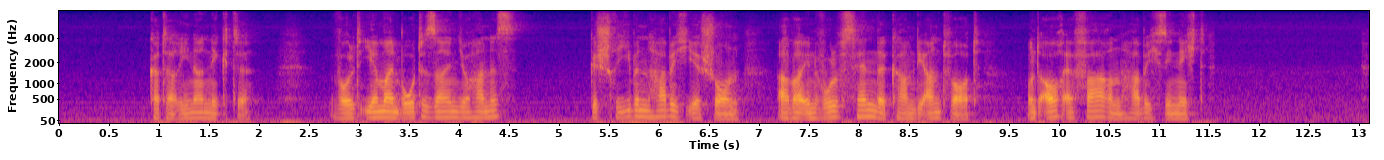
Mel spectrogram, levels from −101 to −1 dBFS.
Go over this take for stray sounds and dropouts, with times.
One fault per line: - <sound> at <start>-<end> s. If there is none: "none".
none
